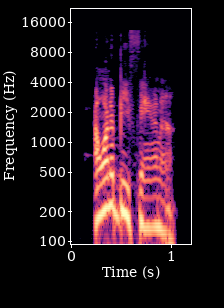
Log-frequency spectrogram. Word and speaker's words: bifana: For anyone who has never had a Bifana and is pronounced Bifana. – It's Bifana. Yeah.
